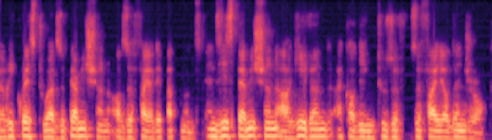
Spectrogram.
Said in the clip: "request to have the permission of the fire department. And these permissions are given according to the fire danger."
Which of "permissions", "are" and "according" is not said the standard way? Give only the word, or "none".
permissions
